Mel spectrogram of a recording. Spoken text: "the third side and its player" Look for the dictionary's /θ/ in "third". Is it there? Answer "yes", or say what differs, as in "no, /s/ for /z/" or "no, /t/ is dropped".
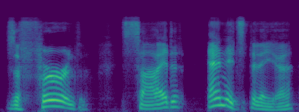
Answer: no, /f/ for /θ/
